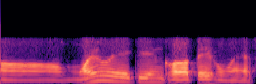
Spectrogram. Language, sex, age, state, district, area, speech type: Assamese, male, 30-45, Assam, Dibrugarh, rural, conversation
